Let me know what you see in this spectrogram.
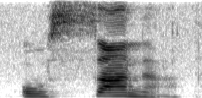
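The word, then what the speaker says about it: hosanna: and man next is the letter H and H is silent so this word is pronounced osana and these words are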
